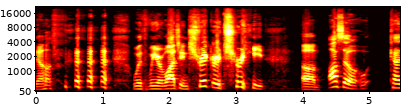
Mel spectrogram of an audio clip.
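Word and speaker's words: Trick 'r Treat: say america for years i always pronounce that movie trick r treat um because i thought that was how it's pronounced but it is just trick or treat it's not trick or treat it's just trick or treat so i've been pronouncing that movie wrong all along i watched it uh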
